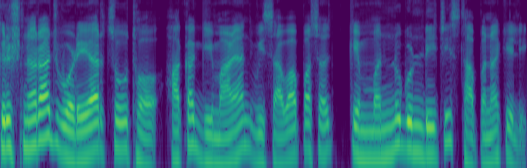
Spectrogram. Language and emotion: Goan Konkani, neutral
